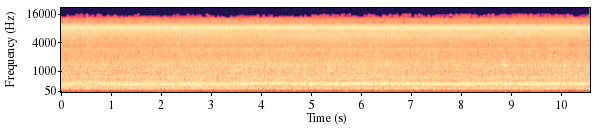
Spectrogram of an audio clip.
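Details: Japanese honey bees keep up their fanning in hot weather, making a smooth, sustained buzzing drone with a low steady hum beneath a persistent sharp high hiss.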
